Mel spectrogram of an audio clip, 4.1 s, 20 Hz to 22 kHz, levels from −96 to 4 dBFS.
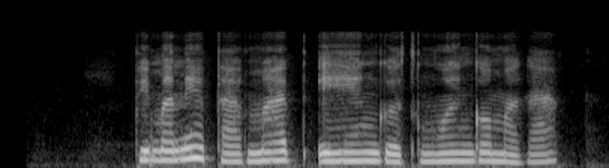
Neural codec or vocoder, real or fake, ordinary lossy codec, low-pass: vocoder, 22.05 kHz, 80 mel bands, WaveNeXt; fake; none; 9.9 kHz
